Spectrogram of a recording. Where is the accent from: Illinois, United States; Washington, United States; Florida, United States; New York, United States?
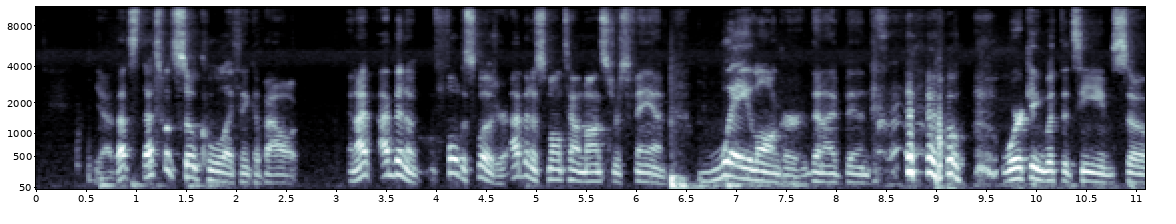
Florida, United States; This question is about my home state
